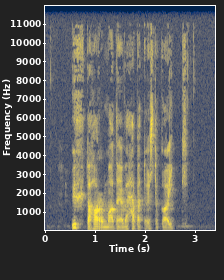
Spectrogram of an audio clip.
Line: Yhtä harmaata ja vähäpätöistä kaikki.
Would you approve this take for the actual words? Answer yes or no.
yes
